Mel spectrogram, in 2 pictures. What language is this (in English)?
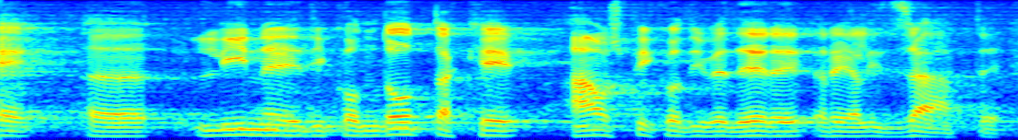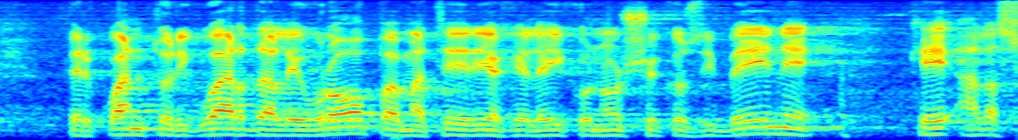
Italian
